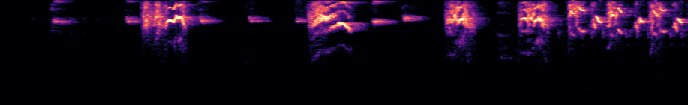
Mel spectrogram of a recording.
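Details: Lively sogon song filled with lovebird phrases, meant for training birds and boosting breeding readiness; high, shrill chattering bursts and thin whistled notes, separated by brief pauses, growing into a continuous twitter near the end.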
